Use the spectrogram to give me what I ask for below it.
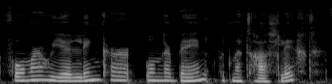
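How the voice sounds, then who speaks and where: A woman guiding a listener through a slow sleep relaxation, speaking softly and often in a whisper. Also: lowish voice, steady tone. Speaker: sleep meditation guide.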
